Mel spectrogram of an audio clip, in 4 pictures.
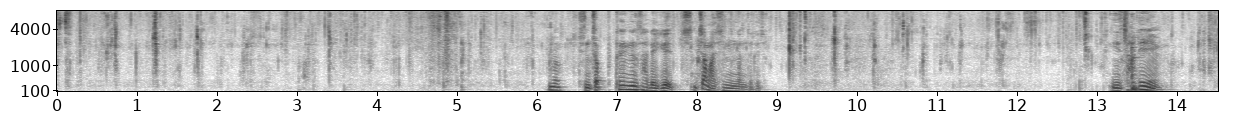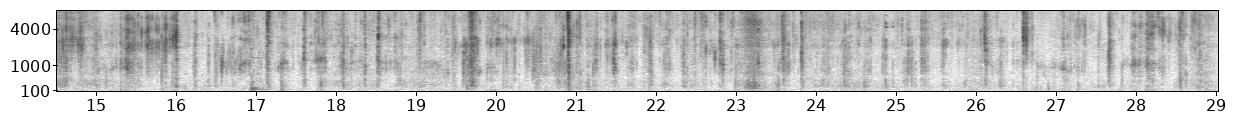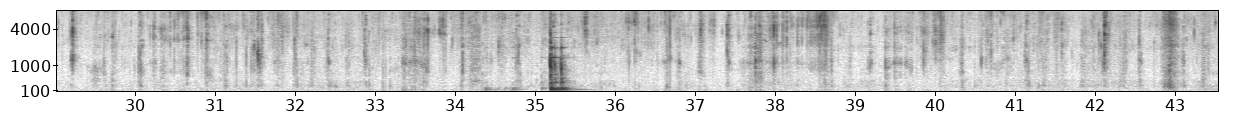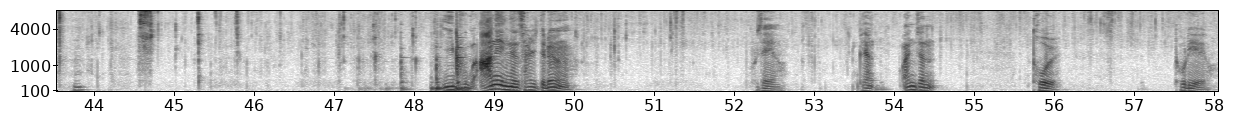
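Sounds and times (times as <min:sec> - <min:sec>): chewing and biting meat: 0:00.0 - 0:58.0
low thump: 0:35.1 - 0:35.6.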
